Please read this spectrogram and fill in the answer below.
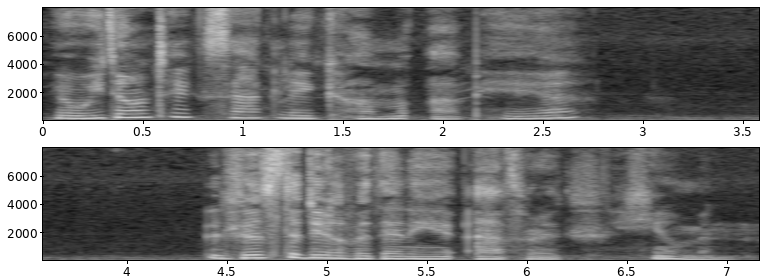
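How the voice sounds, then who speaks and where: A woman voicing a seductive, smug oni demon in an intimate ASMR roleplay, breathy and often whispering as she slowly coaxes and teases. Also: fairly low pitch, expressive, dark tone, exaggerated voice. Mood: seductive, persuasive. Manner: slow, coaxing, teasing.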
